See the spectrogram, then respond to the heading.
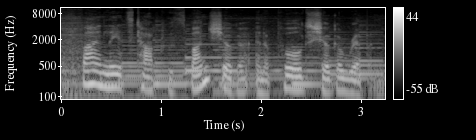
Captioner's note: voiceover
